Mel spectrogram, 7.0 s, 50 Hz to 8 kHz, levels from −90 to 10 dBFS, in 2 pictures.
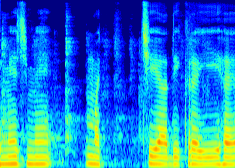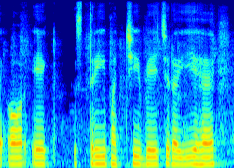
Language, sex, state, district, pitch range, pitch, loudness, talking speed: Hindi, male, Maharashtra, Chandrapur, 120-130 Hz, 125 Hz, -22 LUFS, 120 wpm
